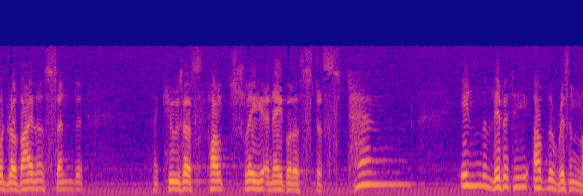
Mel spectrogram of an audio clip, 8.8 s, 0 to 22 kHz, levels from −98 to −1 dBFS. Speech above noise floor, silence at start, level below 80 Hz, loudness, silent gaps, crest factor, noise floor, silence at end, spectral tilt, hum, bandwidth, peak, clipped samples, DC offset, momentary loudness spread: 22 dB; 0 s; -56 dBFS; -29 LUFS; none; 18 dB; -51 dBFS; 0 s; -7 dB/octave; 50 Hz at -50 dBFS; 8.8 kHz; -12 dBFS; under 0.1%; under 0.1%; 16 LU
